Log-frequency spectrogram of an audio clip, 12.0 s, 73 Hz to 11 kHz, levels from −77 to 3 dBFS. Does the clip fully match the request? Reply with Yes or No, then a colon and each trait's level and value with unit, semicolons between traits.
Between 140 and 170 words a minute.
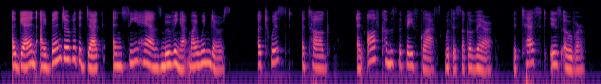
Yes: average, 160 wpm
